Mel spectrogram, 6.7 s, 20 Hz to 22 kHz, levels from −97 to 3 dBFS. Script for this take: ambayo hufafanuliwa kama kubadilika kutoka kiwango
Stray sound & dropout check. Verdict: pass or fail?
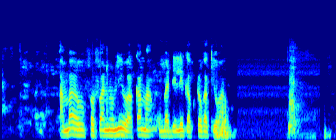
fail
